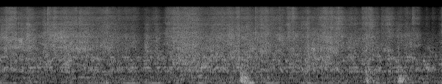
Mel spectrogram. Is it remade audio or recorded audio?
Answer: remade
